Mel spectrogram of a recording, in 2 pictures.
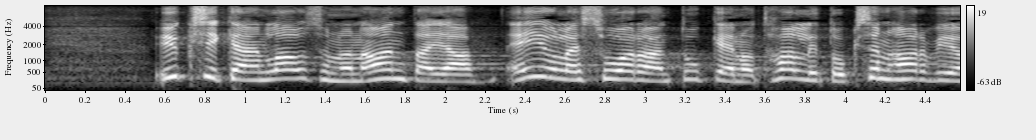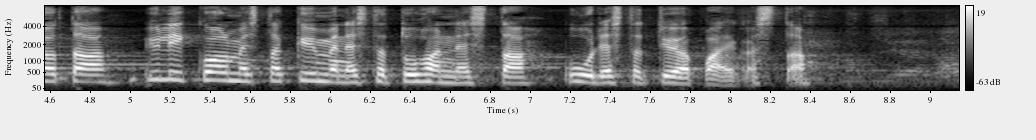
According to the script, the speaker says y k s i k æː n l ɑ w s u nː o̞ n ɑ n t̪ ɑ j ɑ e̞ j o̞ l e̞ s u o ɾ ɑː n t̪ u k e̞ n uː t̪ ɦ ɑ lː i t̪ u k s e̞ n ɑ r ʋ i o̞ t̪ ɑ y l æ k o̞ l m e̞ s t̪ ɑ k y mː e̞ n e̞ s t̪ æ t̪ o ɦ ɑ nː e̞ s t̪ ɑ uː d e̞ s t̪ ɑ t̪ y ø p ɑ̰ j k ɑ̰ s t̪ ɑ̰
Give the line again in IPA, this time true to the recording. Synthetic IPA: y k s i k æː n l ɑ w s u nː o̞ n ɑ n t̪ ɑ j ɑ e̞ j o̞ l e̞ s u o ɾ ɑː n t̪ u k e̞ n u t̪ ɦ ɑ lː i t̪ u k s e̞ n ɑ r ʋ i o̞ t̪ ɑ y l i k o̞ l m e̞ s t̪ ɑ k y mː e̞ n e̞ s t̪ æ t̪ u ɦ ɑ nː e̞ s t̪ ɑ uː d e̞ s t̪ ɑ t̪ y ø p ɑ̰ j k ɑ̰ s t̪ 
